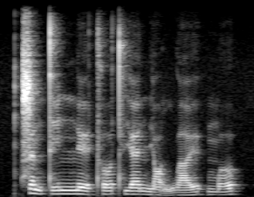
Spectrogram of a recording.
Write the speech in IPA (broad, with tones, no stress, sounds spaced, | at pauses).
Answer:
t͡s ə˥˩ n t̪ i˥ n n̪ e˥˩ ɪ̯ t̪ʰ ɤ˥ t̪ʰ j ɛ˥ n̪ j ɑ̰˨˩ ŋ w a˧˥ ɪ̯ | m ɤ˧˥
